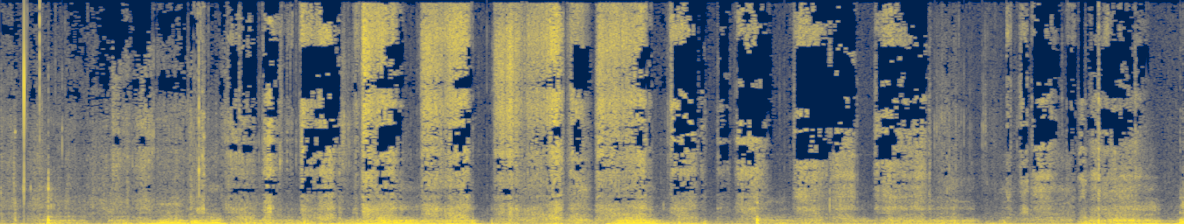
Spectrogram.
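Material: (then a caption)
Nylon fabric. Fingertips and nails scratch and rub the surface of a small black quilted nylon zippered pouch held in both hands, its hollow, soft body giving off steady scraping and rustling. The sound is dominated by a low, muffled rumble beneath fainter bright scratchy texture, with a few sharper clicks standing out.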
